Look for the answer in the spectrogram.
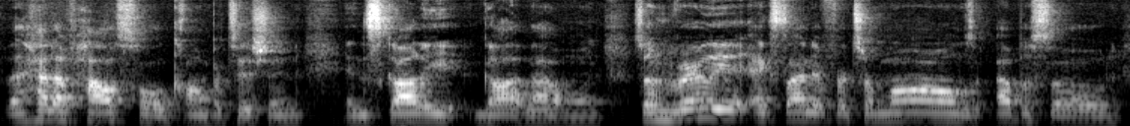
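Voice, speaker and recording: Vlog host, male, slow-talking, slightly high voice, rambles and restarts, roomy echo. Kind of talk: casual sports and reality-show commentary.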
